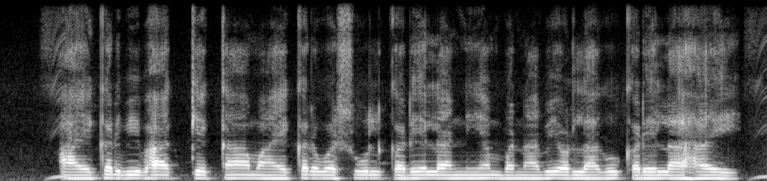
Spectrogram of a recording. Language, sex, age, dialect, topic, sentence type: Magahi, male, 25-30, Western, banking, statement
